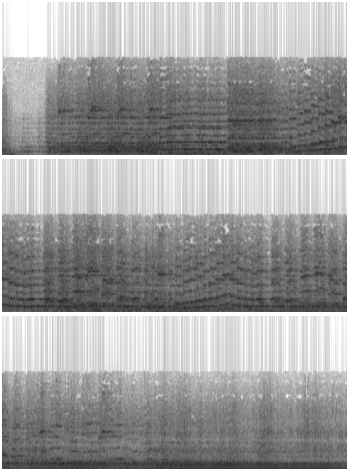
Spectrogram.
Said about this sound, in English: a fast plane roars over his head. Then, with motor cut, it glides toward him.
